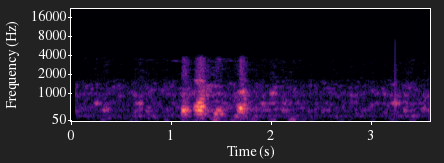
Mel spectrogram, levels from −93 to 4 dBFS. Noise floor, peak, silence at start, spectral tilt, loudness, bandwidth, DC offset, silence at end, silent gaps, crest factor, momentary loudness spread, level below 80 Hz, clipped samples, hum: -65 dBFS; -12 dBFS; 0.65 s; -4 dB/octave; -31 LUFS; 4 kHz; under 0.1%; 1.55 s; none; 24 dB; 26 LU; -72 dBFS; under 0.1%; none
